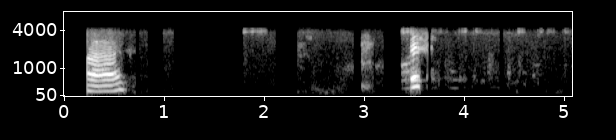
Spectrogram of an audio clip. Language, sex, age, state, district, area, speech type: Dogri, female, 18-30, Jammu and Kashmir, Udhampur, rural, conversation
